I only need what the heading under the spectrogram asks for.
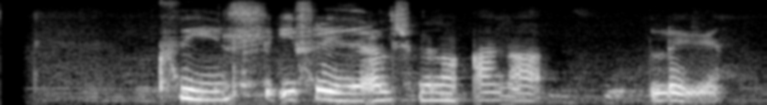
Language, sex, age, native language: Icelandic, female, 10, Icelandic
